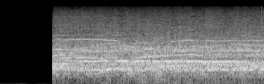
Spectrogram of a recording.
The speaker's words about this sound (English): All right. Can I get an applause there or anything on that?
